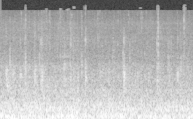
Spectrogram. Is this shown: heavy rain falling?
yes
